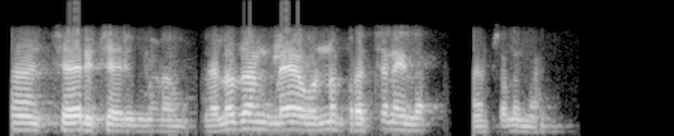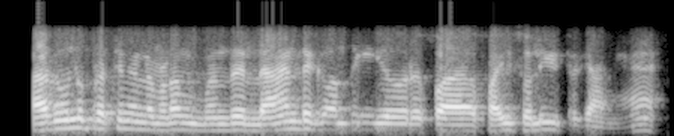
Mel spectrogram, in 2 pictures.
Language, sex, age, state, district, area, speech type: Tamil, male, 45-60, Tamil Nadu, Perambalur, urban, conversation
